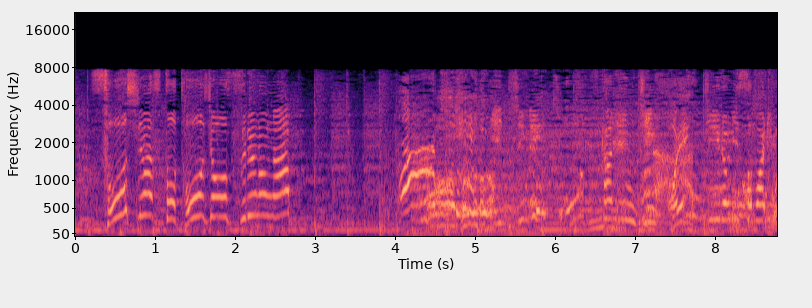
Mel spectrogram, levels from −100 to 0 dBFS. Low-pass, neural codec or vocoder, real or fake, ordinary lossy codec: none; codec, 16 kHz, 16 kbps, FreqCodec, larger model; fake; none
